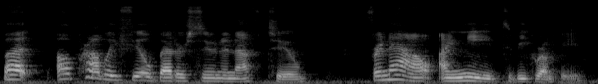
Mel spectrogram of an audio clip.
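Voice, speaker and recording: A grumpy male monkey from a picture book, acted out by a woman. He protests in a glum, defensive way, dragging out his words with big swings in pitch at a slow pace. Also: expressive, gravelly, a little mellow, full character voice. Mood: glum resigned.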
